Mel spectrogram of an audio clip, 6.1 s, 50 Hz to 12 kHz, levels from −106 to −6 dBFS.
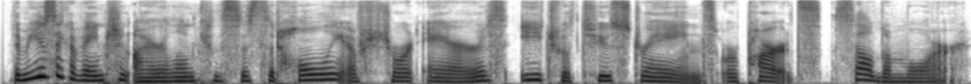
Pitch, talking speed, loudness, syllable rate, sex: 180 Hz, 170 wpm, -19 LUFS, 4.6 syllables/s, female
